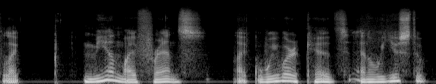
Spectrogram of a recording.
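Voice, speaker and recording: A man's voice: mid-range voice, creaky, a little mellow, no room sound. A man streaming a game who rambles through philosophical thoughts, swearing freely as he muses. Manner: rambling, meandering, swears often. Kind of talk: casual livestream musing.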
